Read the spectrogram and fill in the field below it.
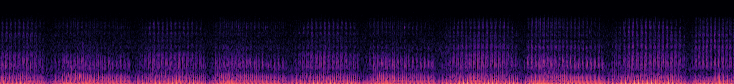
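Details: Sleeping cat with a deep, buzzing purr, breath cycles marked by short dips about every three-quarters of a second, loud and near, no competing sounds.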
